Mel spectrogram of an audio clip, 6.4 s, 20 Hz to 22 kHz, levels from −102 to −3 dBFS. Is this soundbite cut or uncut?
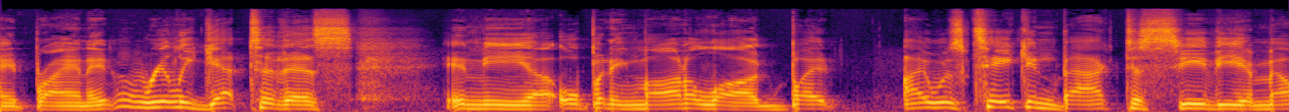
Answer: cut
